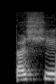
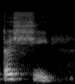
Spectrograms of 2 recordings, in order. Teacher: زیر کی آواز کو ای کے ساتھ پڑھیں گے، اے کے ساتھ نہیں پڑھیں گے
